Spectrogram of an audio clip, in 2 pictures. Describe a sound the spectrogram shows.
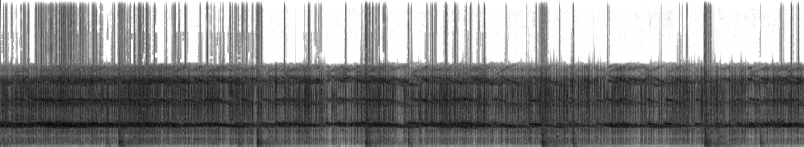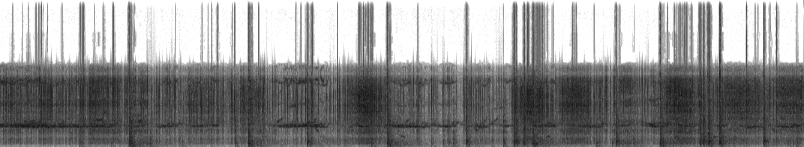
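Fireworks bang and pop in the distance, again and again.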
